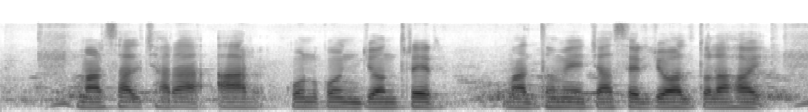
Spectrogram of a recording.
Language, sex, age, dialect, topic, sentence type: Bengali, male, <18, Northern/Varendri, agriculture, question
